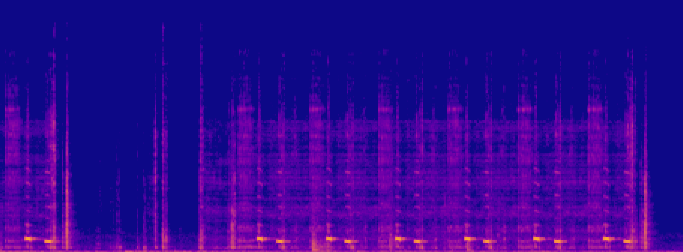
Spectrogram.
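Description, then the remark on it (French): Swiss cuckoo clocks ticking away, crisp clicks overlapping with a steady run of paired high-then-low cuckoo notes repeating roughly once a second, fairly loud, with no voices. “Ça c'est des coucous suisses.”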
